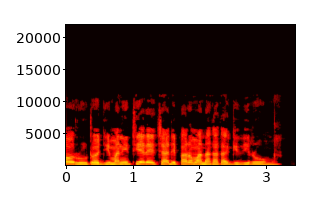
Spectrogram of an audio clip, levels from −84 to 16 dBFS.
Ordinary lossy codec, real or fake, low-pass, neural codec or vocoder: MP3, 48 kbps; real; 19.8 kHz; none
